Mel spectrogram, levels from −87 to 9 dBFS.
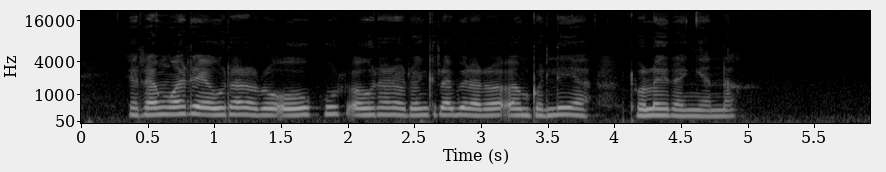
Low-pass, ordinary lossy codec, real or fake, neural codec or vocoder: none; none; real; none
